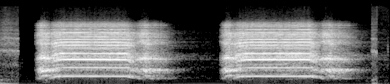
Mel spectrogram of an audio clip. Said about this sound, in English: So that that little alert alarm that you just heard is telling you that we are about to talk about the ending in some detail.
